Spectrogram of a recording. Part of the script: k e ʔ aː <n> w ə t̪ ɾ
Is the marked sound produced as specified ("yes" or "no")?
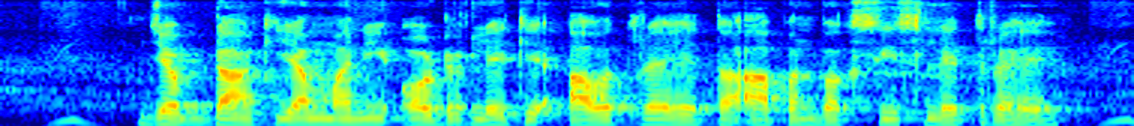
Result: no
